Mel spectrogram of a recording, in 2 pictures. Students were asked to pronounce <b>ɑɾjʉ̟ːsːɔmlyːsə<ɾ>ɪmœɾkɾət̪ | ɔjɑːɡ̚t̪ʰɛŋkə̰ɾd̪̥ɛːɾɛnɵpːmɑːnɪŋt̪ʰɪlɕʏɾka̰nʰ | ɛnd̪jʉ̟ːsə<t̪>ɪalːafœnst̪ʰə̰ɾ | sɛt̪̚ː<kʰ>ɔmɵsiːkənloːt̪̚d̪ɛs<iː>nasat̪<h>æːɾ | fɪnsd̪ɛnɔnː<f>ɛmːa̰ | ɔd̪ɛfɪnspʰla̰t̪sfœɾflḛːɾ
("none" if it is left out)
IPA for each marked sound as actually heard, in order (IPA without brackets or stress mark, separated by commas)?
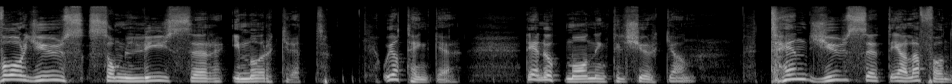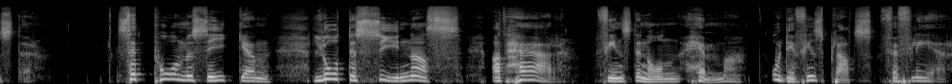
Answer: v, ɾ, t̪, pʰ, yː, h, h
